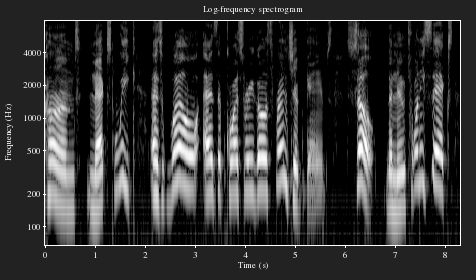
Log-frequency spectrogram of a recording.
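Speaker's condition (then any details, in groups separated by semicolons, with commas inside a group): Cerebral palsy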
